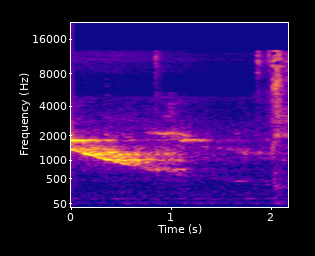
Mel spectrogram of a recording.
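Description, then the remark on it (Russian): An ambulance siren wails outside a window, its tone sliding steadily downward as it passes and fades away, heard alone with no voices. “Я слышу, кажется, у вас за окном сейчас скорая помощь проехала.”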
